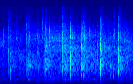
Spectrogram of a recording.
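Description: A church audience claps together in a steady, even rhythm, about seven sharp, bright claps over two seconds, with a softer wash of scattered clapping filling the gaps between beats. No one speaks.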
